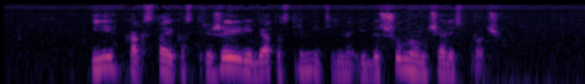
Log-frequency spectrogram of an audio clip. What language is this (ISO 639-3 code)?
rus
